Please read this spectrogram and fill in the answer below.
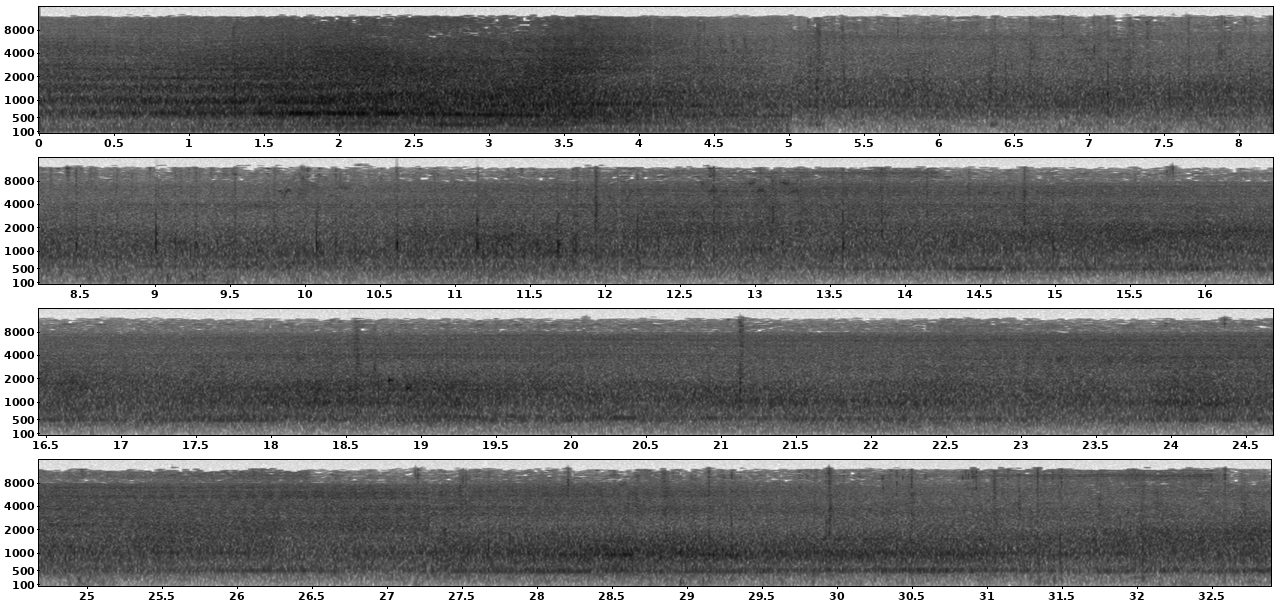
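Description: A tank truck driving past close by: its engine and tyre noise swells to a peak about two seconds in and fades over the next two, the pitch dropping as it passes. After a sudden change about five seconds in, a steady, quieter background follows with a few faint clicks of hooves on pavement.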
